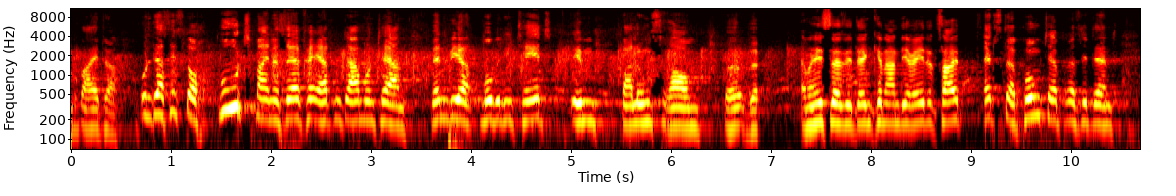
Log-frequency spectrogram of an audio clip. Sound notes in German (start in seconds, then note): 6.5 Beifall BÜNDNIS 90/DIE GRÜNEN und vereinzelt CDU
